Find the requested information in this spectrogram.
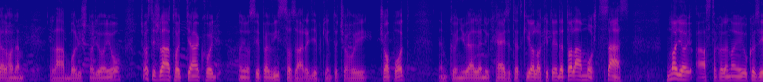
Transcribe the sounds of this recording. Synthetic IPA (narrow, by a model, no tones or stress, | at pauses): ɛlɦɒnɛmlaːbːɒliʃnɒɟo̞jjoːeʃɒst̪iʃlaːt̪hɒcːaːkho̞ɟ | nɒɟo̞nseːpɛɱvisːɒzaːɾɛɟeːpkeːnt̪ɒt͡ʃɒɦojit͡ʃɒpɒt̪ | nɛ̰mkøɲːyɛlːɛnykhɛjzɛt̪ɛt̪kiɒlɒkiːt̪ɒnid̪ɛt̪ɒlaːmmo̞ʃt̪saːz | nɒɟoɒ̰st̪ɒkɒɾɛnɒɟjo̞joːkøzeː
